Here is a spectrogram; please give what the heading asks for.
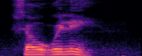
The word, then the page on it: ᏐᏡᎵ: soquili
